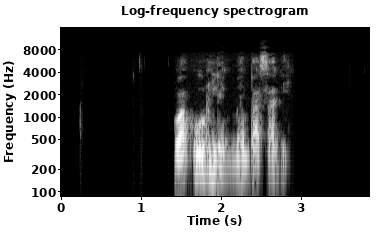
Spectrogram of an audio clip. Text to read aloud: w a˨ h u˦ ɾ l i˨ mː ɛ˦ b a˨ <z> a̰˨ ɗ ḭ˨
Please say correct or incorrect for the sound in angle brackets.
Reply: incorrect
